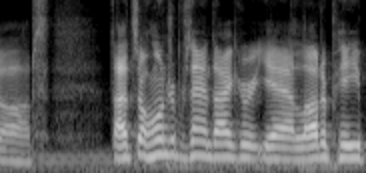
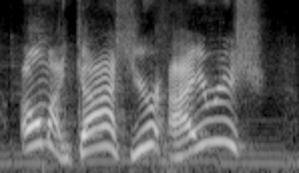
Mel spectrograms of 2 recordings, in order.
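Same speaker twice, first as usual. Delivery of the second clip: bad put-on American accent, pitched very high; 11 semitones higher than usual. Imitating Americans reacting to an Irish person, bad American accent. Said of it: "I'm gonna do a bad American accent here".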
